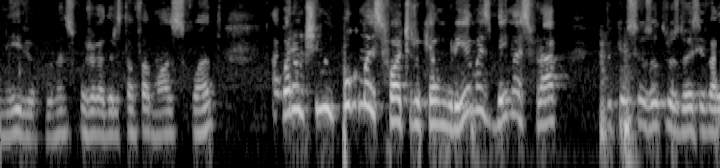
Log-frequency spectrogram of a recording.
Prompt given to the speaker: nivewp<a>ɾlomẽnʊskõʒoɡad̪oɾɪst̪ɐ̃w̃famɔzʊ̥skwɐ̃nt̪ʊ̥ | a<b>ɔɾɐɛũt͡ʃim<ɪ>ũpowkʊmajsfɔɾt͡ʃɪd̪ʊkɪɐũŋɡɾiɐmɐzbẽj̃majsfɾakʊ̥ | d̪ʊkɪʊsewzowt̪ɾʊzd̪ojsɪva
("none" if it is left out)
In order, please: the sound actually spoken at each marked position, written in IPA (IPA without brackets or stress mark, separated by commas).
e, ɡ, ɪ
